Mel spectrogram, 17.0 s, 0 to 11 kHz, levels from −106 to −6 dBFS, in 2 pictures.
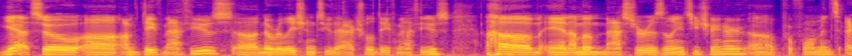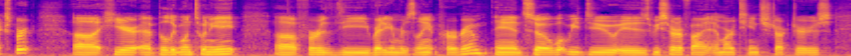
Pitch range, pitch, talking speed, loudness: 115-130 Hz, 120 Hz, 160 wpm, -18 LUFS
